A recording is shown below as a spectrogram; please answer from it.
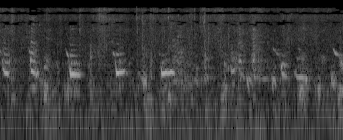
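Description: Heritage and native chickens in a laying house cluck and chatter in a quick, busy series of calls, fairly close but moderately quiet.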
